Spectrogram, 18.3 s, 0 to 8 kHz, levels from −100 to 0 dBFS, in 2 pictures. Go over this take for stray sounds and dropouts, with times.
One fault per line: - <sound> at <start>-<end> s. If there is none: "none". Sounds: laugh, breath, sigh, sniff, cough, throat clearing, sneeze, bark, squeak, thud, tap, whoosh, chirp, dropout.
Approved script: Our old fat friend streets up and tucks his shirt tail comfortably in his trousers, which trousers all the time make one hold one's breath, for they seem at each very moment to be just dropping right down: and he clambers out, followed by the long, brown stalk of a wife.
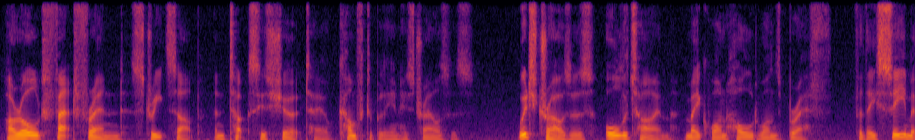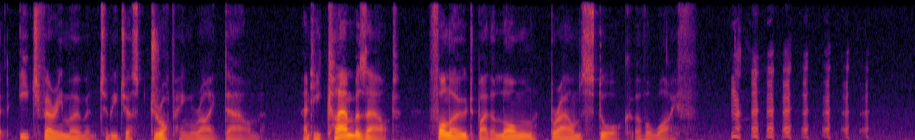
- laugh at 16.5-18.0 s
